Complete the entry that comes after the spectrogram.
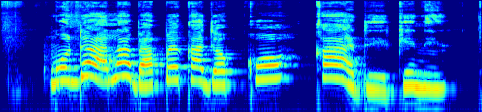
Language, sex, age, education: Yoruba, female, 30-45, tertiary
